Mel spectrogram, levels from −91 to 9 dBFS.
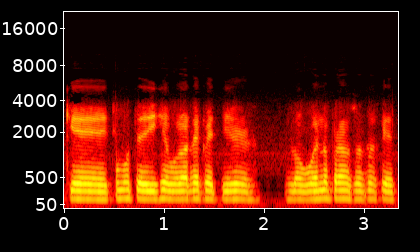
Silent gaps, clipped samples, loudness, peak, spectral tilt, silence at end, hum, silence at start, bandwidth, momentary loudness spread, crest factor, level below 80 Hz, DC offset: none; under 0.1%; -19 LUFS; -4 dBFS; -9 dB/octave; 0 s; none; 0 s; 5.6 kHz; 7 LU; 14 dB; -60 dBFS; under 0.1%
